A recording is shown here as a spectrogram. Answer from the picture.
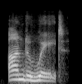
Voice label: "Underweight", Indian

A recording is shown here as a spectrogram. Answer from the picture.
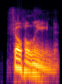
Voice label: "Philhellene", American

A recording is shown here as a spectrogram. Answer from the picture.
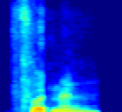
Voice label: "footman", Indian

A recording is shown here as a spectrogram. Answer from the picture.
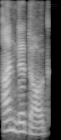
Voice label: "underdog", Indian

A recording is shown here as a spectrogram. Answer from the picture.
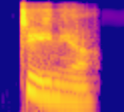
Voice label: "taenia", Indian

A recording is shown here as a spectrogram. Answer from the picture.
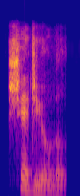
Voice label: "schedule", Indian

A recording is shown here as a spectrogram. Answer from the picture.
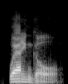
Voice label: "wangle", American

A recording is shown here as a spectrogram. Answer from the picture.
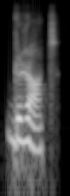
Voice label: "garotte", Indian

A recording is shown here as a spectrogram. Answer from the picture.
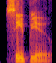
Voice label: "CPU", American

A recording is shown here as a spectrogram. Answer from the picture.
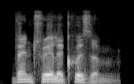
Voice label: "ventriloquism", British

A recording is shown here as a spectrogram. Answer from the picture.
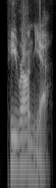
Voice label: "piranha", American

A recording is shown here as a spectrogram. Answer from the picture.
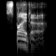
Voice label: "spider", British

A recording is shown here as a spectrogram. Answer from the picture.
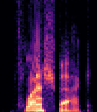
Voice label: "flashback", American

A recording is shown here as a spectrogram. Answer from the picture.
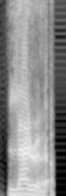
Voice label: "larrup", Indian

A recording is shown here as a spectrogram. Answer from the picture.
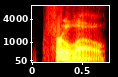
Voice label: "furlough", American

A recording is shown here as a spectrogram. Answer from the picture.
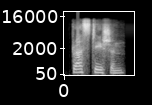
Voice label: "crustacean", Indian

